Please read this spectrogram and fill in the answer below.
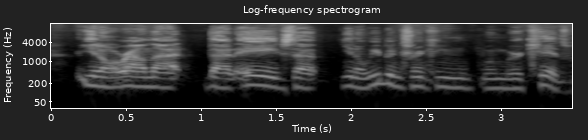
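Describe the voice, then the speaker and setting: A somewhat breathy man speaks at a very fast pace. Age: 50s. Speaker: fitness coach and podcast host. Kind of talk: podcast interview.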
